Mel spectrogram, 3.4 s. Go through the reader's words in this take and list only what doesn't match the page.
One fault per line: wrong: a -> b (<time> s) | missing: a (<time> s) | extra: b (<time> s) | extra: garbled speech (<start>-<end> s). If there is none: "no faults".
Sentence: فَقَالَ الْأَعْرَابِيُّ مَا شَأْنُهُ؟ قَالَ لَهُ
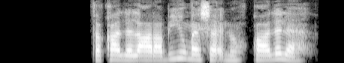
no faults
